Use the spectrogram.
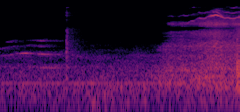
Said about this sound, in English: Give me a second. I gotta get my cat out of here.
